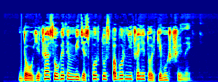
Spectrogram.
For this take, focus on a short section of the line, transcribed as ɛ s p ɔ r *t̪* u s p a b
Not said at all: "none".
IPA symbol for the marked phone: t̪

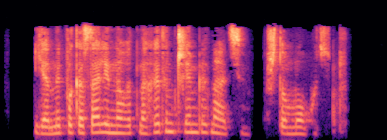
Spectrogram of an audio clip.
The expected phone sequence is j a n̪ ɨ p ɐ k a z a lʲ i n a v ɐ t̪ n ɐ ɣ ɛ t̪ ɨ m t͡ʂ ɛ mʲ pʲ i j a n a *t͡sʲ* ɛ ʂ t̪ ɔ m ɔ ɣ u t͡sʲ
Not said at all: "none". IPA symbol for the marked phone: t͡sʲ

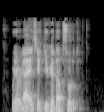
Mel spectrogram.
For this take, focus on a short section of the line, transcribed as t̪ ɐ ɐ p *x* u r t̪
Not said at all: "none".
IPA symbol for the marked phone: s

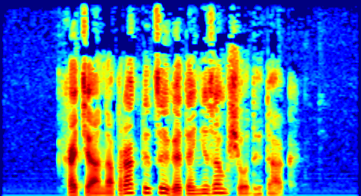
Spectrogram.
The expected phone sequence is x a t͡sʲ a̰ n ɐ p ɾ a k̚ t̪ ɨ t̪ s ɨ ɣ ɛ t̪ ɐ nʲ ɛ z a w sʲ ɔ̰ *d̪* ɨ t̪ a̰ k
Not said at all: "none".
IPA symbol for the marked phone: d̪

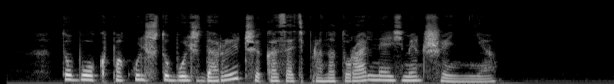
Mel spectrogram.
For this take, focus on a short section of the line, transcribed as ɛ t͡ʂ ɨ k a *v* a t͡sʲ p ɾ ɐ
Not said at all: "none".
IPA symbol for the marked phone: z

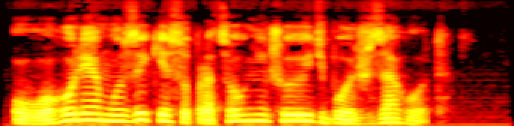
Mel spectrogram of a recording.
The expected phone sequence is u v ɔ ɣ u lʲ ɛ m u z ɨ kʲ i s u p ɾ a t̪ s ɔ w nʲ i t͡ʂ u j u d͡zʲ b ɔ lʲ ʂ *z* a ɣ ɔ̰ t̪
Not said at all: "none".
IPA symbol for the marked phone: z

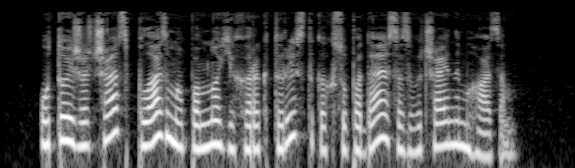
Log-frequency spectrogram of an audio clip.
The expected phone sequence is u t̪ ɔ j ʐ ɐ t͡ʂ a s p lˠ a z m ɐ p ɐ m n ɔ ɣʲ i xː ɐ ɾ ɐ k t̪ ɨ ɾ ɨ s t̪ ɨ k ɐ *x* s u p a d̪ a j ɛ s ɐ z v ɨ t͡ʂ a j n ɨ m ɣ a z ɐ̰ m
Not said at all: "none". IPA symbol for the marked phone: x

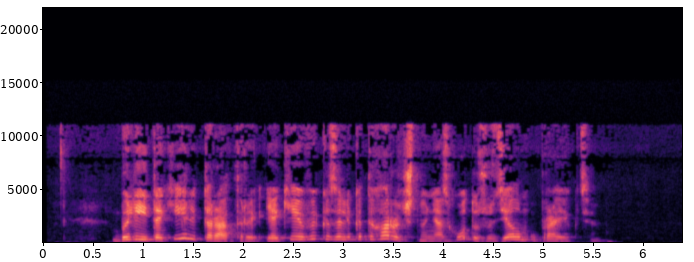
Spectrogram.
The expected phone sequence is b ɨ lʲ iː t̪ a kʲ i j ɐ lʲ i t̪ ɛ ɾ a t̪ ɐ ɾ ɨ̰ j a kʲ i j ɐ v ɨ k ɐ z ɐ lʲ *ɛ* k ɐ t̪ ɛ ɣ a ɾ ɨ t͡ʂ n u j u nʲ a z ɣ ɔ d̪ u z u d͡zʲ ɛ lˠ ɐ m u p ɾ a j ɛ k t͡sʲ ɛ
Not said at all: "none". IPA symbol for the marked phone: i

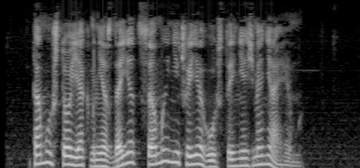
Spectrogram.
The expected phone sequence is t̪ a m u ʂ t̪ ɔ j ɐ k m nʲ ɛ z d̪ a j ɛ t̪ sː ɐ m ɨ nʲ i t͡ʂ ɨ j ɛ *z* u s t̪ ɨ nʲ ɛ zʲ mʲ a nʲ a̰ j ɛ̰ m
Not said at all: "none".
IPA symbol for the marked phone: ɣ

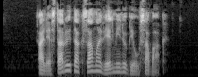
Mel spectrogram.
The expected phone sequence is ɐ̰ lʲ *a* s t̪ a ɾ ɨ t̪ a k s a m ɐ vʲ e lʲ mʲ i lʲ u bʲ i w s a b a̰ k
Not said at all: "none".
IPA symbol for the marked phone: ɛ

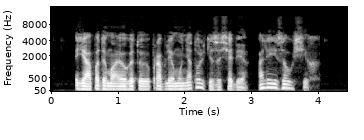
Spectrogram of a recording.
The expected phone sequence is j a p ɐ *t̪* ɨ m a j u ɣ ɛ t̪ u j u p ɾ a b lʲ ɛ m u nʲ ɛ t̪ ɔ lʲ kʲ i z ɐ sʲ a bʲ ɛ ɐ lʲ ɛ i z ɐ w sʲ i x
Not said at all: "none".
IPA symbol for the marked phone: d̪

